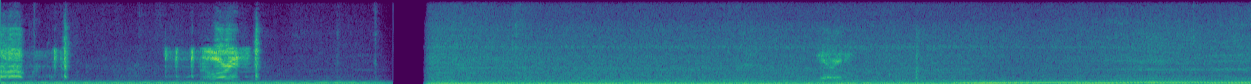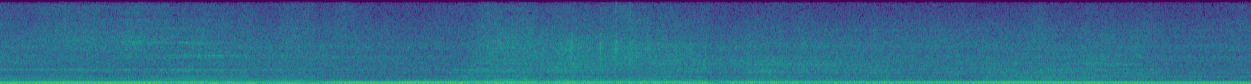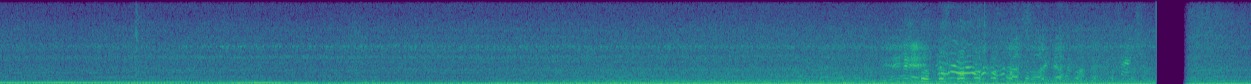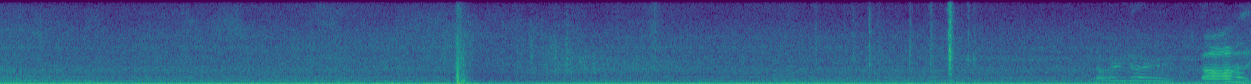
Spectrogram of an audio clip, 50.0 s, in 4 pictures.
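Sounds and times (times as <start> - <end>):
vehicle engine revving: 0.0 - 39.9
low rumble: 0.0 - 50.0.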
